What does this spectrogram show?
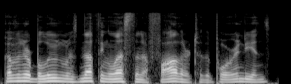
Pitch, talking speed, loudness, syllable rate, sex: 125 Hz, 245 wpm, -16 LUFS, 6.6 syllables/s, male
